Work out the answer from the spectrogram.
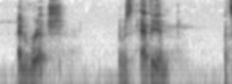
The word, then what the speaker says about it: Evian: pronouncing this course wrong and Rich it was Evian that's how the announcers pronounce it but I I pronounce a lot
